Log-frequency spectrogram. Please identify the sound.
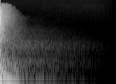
Several real kick hits layered and processed.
